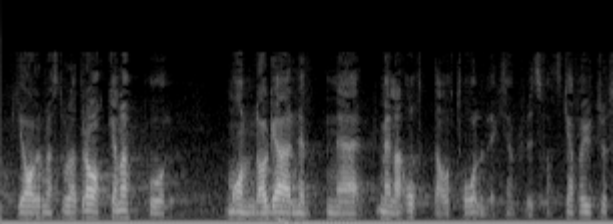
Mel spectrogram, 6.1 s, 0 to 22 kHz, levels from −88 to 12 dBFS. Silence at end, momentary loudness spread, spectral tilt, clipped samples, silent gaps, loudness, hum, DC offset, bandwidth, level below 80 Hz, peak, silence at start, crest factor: 0.1 s; 20 LU; -7 dB/octave; under 0.1%; none; -27 LUFS; none; 3%; 8.6 kHz; -50 dBFS; -6 dBFS; 0 s; 20 dB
